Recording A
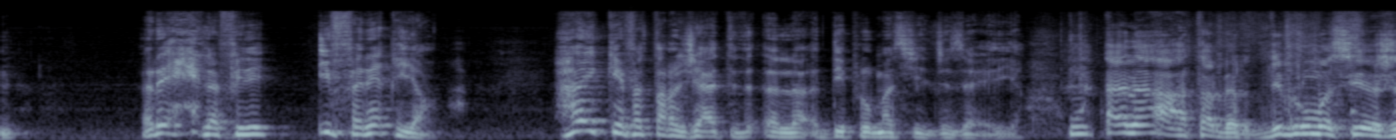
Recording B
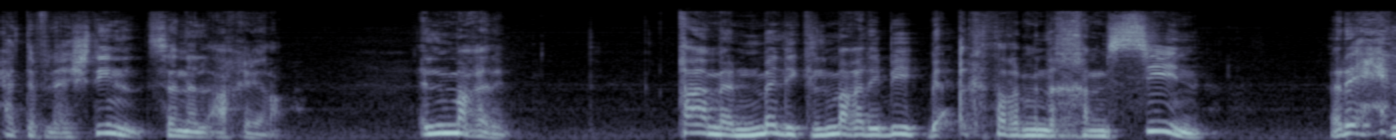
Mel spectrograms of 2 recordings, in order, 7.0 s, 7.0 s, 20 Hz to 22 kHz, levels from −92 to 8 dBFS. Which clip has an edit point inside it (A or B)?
A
